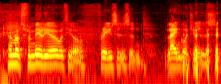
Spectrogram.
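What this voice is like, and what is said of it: Tired old British man voice. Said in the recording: “He has like a very tired British accent ... he's like an exhausted old British man”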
